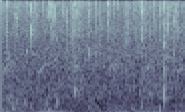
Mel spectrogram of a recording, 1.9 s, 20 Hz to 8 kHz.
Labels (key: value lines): label: biophony
recorder: SoundTrap 500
